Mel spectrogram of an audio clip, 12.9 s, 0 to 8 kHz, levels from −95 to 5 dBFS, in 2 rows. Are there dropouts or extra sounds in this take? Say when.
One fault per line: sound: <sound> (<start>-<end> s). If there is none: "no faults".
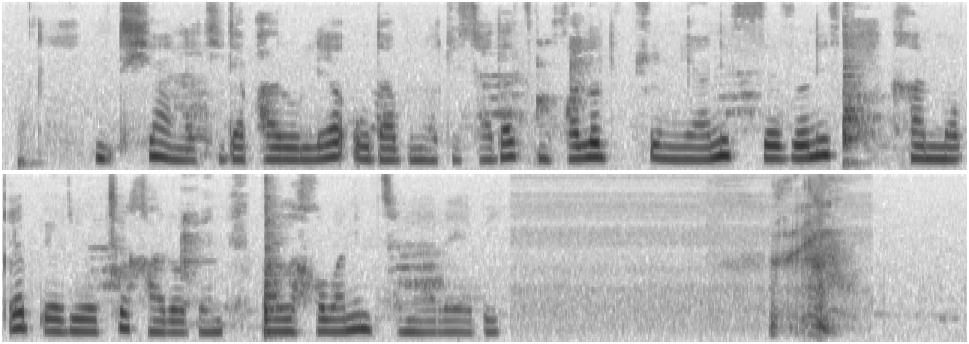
sound: sneeze (11.1-12.2 s)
